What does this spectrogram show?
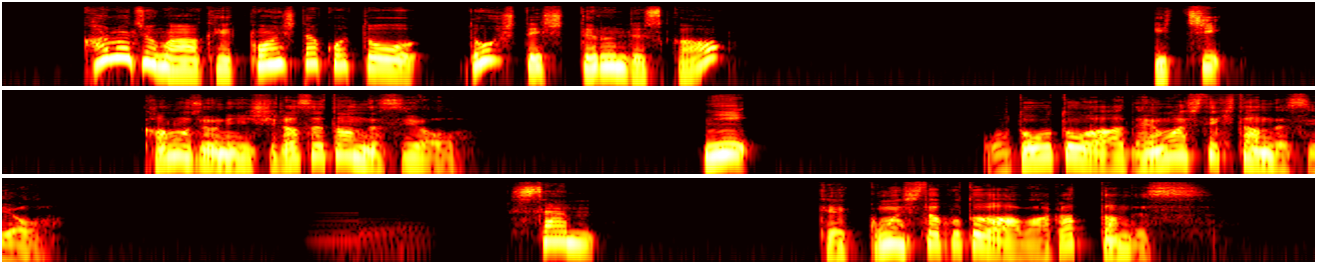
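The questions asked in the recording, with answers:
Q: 彼女が結婚したことをどうして知ってるんですか?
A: 2: 弟が電話してきたんですよ。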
